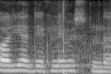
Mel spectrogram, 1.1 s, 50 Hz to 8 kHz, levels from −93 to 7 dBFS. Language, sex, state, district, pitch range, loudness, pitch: Hindi, male, Chhattisgarh, Rajnandgaon, 190-205 Hz, -18 LUFS, 195 Hz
